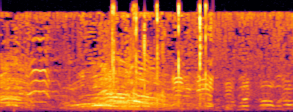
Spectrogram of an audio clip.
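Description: A crowd of spectators cheers and shouts loudly.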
